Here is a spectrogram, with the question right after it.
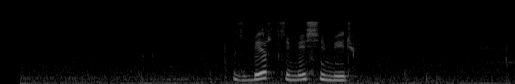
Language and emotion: Russian, neutral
